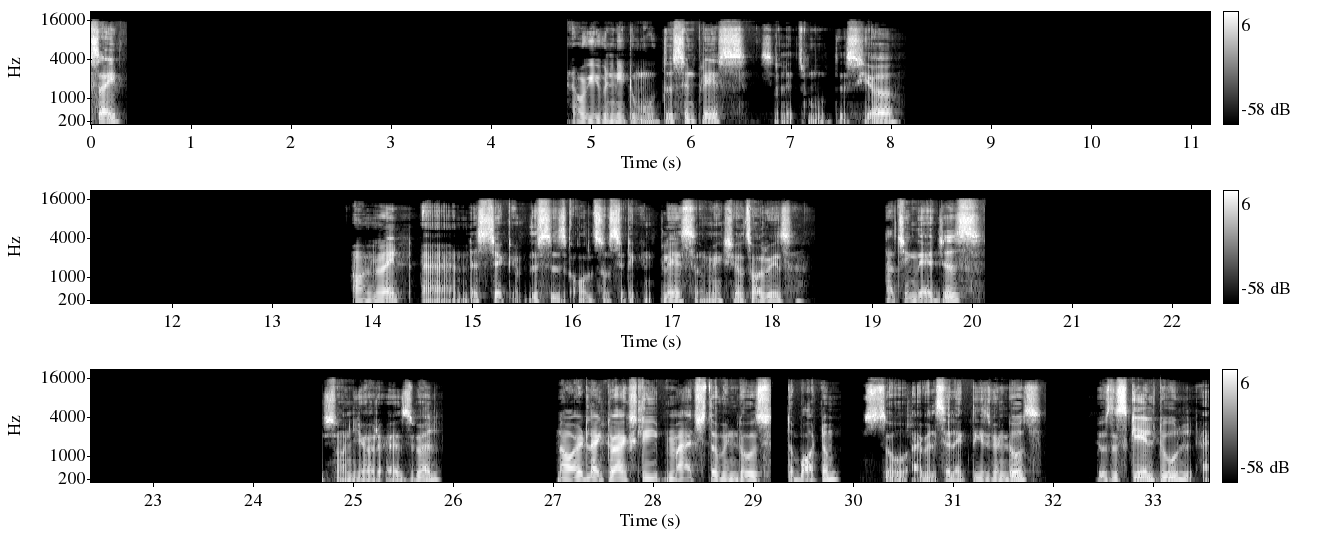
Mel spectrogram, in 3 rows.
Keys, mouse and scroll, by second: 1.4 shift+click, 1.8 space, 1.9 middle click, 3.2 shift+middle click, 4.3 scroll up 4, 4.3 m, 5.5 scroll up 6, 9.4 shift+scroll up 6, 10.9 Right, 11.2 right click, 11.6 click, 11.9 right click, 12.6 scroll down 12, 13.1 middle click, 13.3 space, 13.5 scroll up 4, 13.7 middle click, 14.2-15.4 scroll up 17, 15.4 double click, 16.3 p, 17.7 scroll down 6, 17.8 space, 18.0 Escape, 18.6 Escape, 18.6 scroll down 5, 19.0 scroll up 6, 19.5 double click, 19.7 double click, 20.0 middle click, 20.9 double click, 21.1 double click, 21.5 scroll up 6, 22.0 p, 24.8-25.5 scroll down 16, 25.7 middle click, 26.2 space, 26.4 Escape, 26.7 Escape, 27.0-27.4 scroll down 8, 27.4 shift+middle click, 29.3 scroll up 5, 29.8 double click, 30.2 double click, 30.5 middle click, 31.1 middle click, 31.1-31.6 scroll up 12, 32.0 s.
